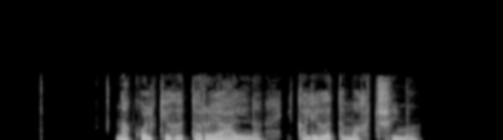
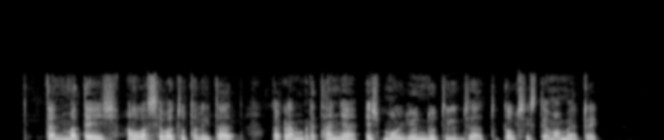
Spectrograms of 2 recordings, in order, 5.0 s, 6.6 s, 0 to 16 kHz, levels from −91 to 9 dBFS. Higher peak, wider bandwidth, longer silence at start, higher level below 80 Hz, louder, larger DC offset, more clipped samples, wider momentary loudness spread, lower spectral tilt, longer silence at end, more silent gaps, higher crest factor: second, -10 dBFS vs -2 dBFS; about the same, 7.6 kHz vs 7.8 kHz; first, 1.15 s vs 0.5 s; second, -68 dBFS vs -58 dBFS; second, -25 LUFS vs -20 LUFS; neither; neither; about the same, 10 LU vs 8 LU; second, -5 dB/octave vs -7 dB/octave; first, 0.85 s vs 0.7 s; first, 2.84-2.88 s, 2.94-2.98 s, 3.72-3.76 s vs none; about the same, 18 dB vs 18 dB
